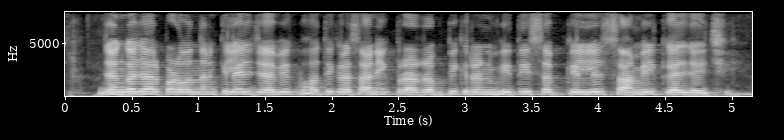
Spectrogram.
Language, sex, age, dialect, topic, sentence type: Magahi, female, 31-35, Western, agriculture, statement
